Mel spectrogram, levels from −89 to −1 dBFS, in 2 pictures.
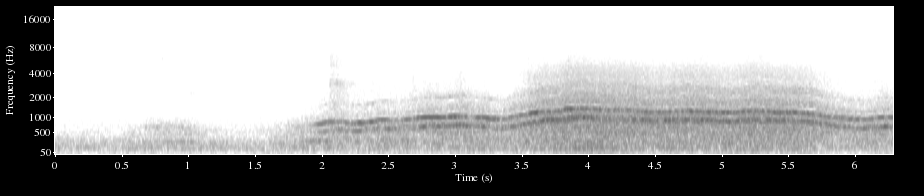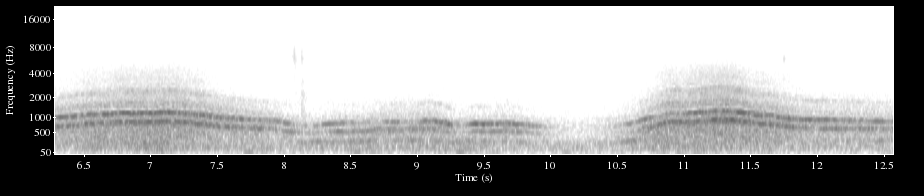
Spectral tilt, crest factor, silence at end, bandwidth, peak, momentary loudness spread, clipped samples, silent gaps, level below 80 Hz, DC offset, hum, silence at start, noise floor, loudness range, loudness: -6 dB/octave; 16 dB; 0 s; 16 kHz; -32 dBFS; 14 LU; under 0.1%; none; -78 dBFS; under 0.1%; none; 0 s; -71 dBFS; 7 LU; -48 LUFS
